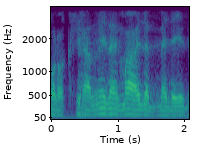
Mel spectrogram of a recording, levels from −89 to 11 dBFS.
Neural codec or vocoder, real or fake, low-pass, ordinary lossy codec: none; real; 3.6 kHz; AAC, 16 kbps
